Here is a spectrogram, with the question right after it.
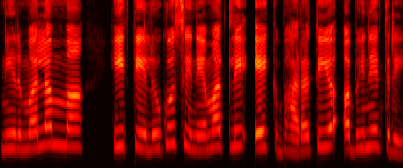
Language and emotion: Goan Konkani, neutral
